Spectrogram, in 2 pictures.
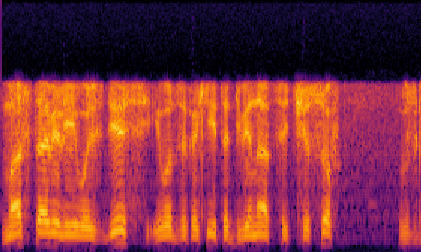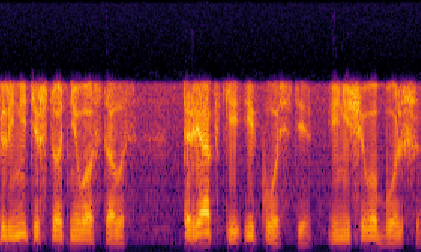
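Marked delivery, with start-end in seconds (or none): none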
